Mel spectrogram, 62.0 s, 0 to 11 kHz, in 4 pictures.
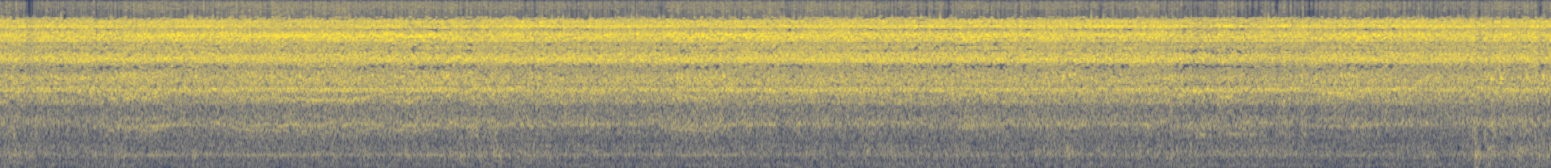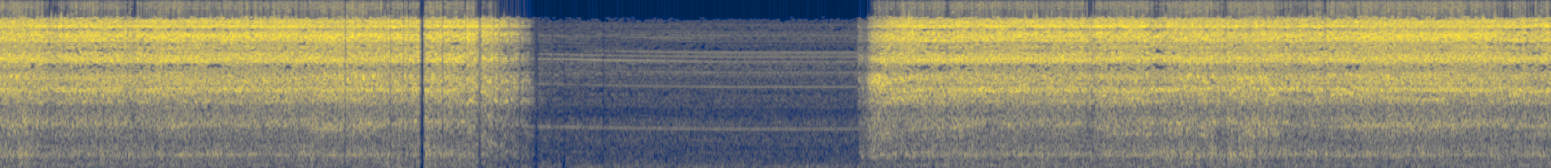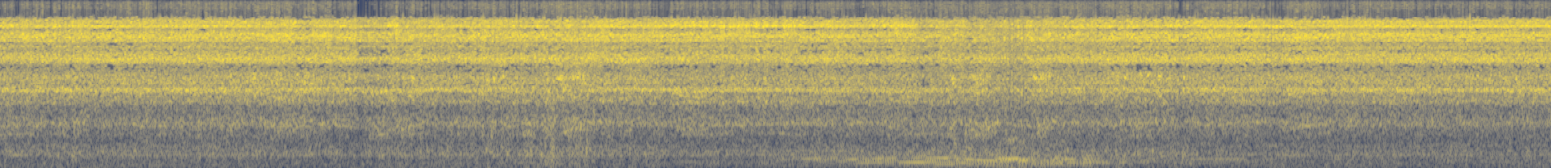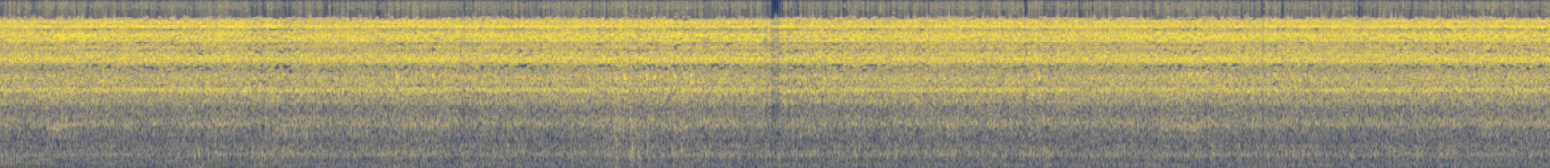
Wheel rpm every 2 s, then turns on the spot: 230, 220, 230, 230, 230, 230, 220, 230, 230, 230, 30, 0, 170, 220, 220, 220, 230, 220, 230, 230, 230, 230, 230, 230, 230, 230, 230, 230, 240, 230, 230.
none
